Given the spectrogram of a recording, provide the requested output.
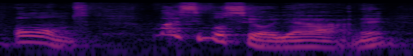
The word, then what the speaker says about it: ohm: uma resistência de quatro olha agora como é que pronuncia isso pessoal tá bom quatro homens beleza tranquilo essa é a unidade que representa a resistência elétrica nós dizemos em ohms mas se você olhar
